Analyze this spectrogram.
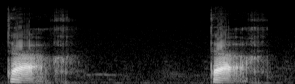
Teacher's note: Tarde en francés es muy similar, sería simplemente sin la E, pero la D del final no se pronuncia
